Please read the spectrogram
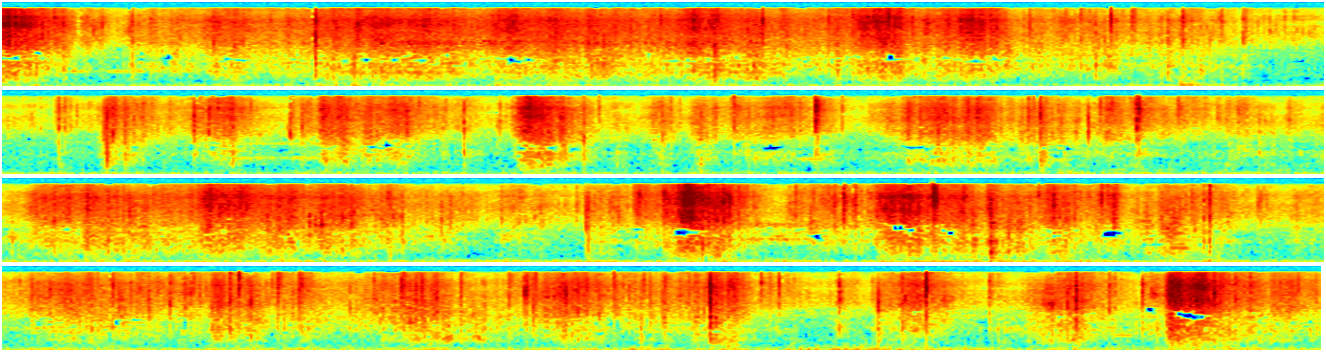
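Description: Dry wood crackling and rustling: a small twig fire burning between bricks while dry branches are laid on it, giving irregular crackles with a few louder sharp snaps.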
